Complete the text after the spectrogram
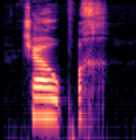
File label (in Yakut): chaw p'i-x̱, sahaptin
